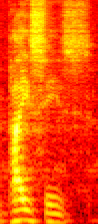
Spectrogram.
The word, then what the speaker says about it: Pisces: So the 3, okay, as Gemini in Pisces. Perhaps we're talking about the breath here. I keep looking at my picks. It's not picks, it's Pisces.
